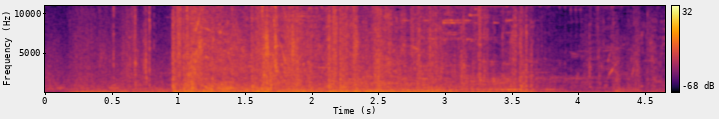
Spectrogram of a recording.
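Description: Gunshots fire in quick, loud bursts.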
